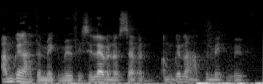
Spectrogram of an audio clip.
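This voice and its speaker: Very wide pitch swings and vocal fry from a male speaker. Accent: American. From outside the US. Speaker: crypto trader and streamer. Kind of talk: live stream market analysis. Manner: casual, repetitive stammering; fast.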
